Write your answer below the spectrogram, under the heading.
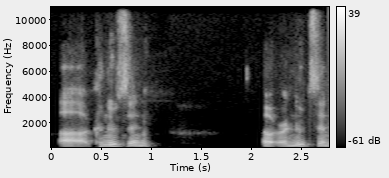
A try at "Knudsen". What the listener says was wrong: I think they pronounced K. They were pronouncing the K.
